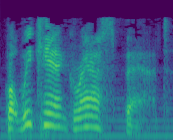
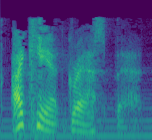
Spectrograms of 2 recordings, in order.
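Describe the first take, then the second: First: We said slowly, with the weight on we; stress on we. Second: I said slowly and personally, with the weight on I; stress on I. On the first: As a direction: lean on we, then let the line fall. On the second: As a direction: put the weight on I, then fall. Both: Shown as a demonstration.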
